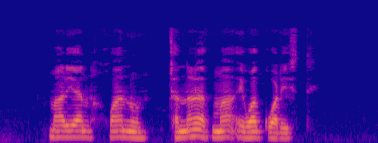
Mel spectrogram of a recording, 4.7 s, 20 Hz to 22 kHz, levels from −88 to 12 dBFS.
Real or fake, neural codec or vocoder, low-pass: real; none; 10.8 kHz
